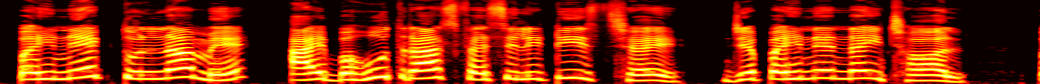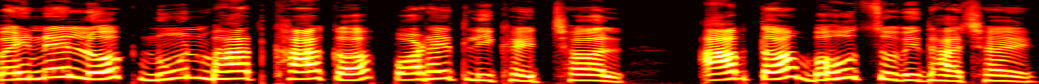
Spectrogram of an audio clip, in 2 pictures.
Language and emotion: Maithili, neutral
